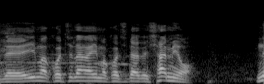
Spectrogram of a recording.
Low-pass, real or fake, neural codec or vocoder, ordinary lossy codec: 7.2 kHz; real; none; none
